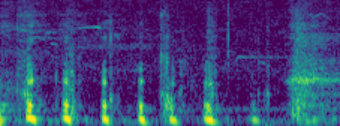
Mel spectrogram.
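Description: Horse hooves clip-clop in a quick, even rhythm of about seven clear beats, ending in a brief breathy rustle; no one speaks over them.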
